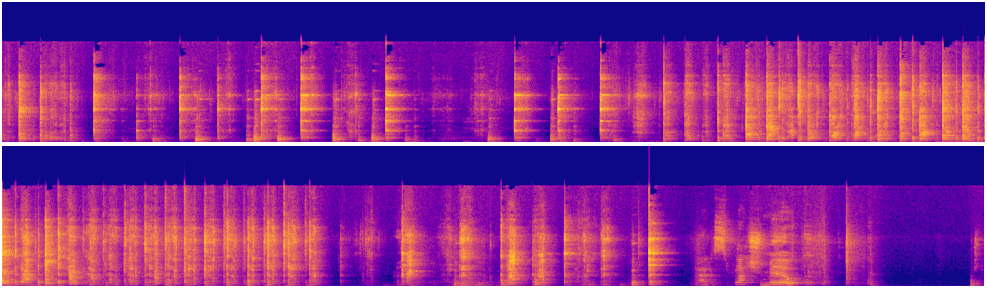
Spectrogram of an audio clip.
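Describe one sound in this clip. A spoon scrapes and clinks against a glass bowl while mixing.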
